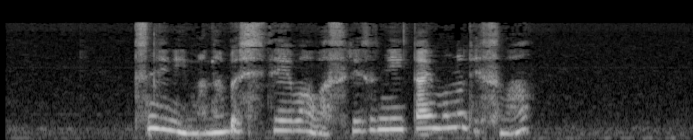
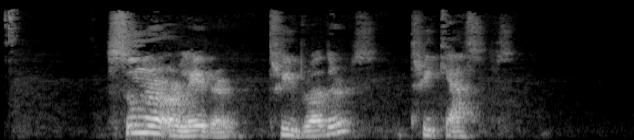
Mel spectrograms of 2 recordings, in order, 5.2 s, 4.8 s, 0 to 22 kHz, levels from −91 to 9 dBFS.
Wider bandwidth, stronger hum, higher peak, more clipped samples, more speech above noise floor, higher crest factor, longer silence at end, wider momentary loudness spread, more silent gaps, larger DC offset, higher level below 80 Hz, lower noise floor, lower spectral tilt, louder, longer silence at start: second, 12 kHz vs 16.5 kHz; neither; about the same, -4 dBFS vs -2 dBFS; neither; second, 36 dB vs 62 dB; about the same, 20 dB vs 18 dB; about the same, 1.25 s vs 1.15 s; second, 8 LU vs 18 LU; neither; neither; about the same, -58 dBFS vs -62 dBFS; second, -56 dBFS vs -80 dBFS; second, -3.5 dB/octave vs -5 dB/octave; second, -21 LUFS vs -18 LUFS; first, 1 s vs 0.05 s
